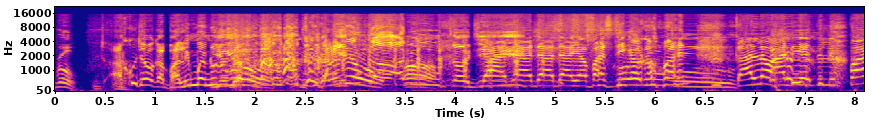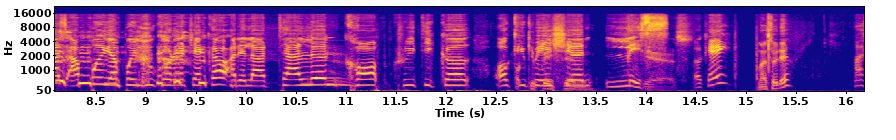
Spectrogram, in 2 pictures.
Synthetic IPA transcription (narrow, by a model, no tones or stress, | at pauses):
bo | a̰kud͡ʒawakaʔpalimə̃nuuoakəət̪ikaɾaioukad͡ʒadadadajapas̬t̪ikakoankalawadajaŋt̪ələpasapəjaŋpərlukoɾant͡ʃɛkawʔadalaht̪ʰalə̃nkʰɔp̚kɾit̪ikəlɔkjupeʃə̃nlisokema̰ʔsʊdiəma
